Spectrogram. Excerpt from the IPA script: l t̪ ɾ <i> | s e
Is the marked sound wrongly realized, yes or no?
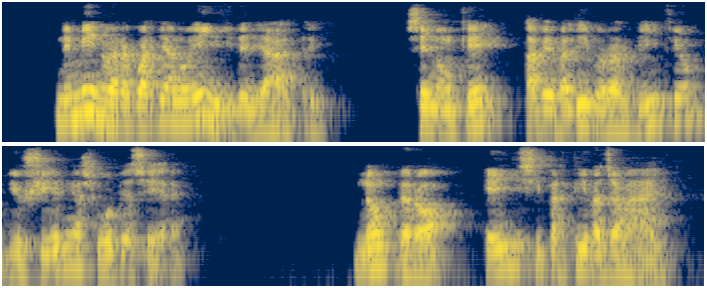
no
